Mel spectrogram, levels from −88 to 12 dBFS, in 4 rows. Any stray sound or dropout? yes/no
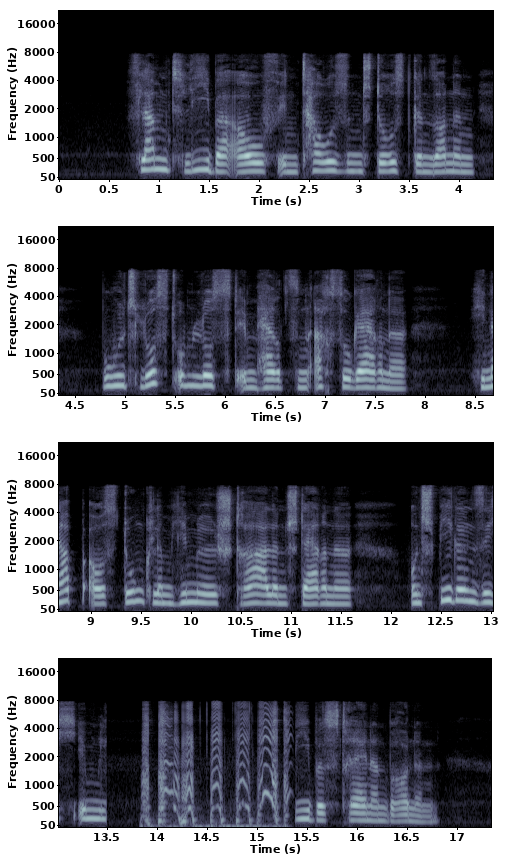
yes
